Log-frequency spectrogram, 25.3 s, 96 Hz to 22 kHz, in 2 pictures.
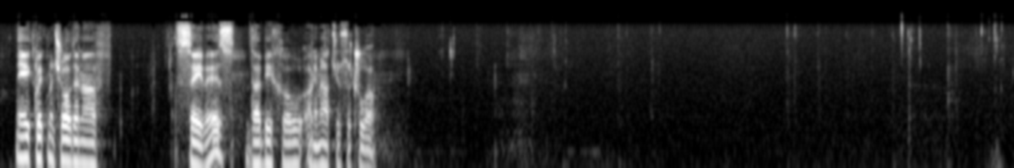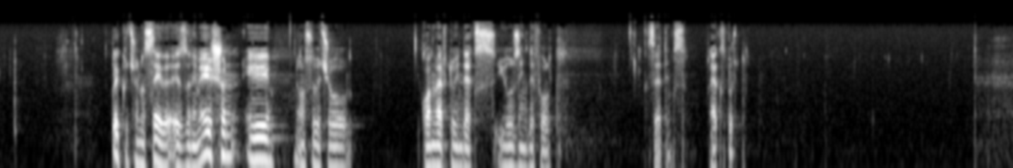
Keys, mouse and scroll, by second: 0.2-0.7 scroll up 1, 0.7 scroll up 1, 1.1 click, 3.0 click, 4.7 click, 6.3 click, 7.6-9.0 typing, 10.1 BackSpace, 11.1 i, 11.4 f, 12.1 Return, 14.7 click, 22.0 click.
